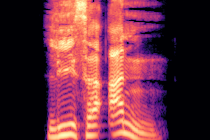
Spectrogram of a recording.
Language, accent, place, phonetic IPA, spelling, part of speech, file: German, Germany, Berlin, [ˌliːsə ˈan], ließe an, verb, De-ließe an.ogg
- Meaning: first/third-person singular subjunctive II of anlassen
